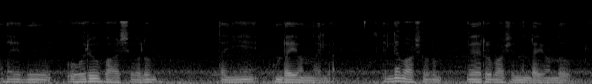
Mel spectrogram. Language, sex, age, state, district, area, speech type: Malayalam, male, 18-30, Kerala, Palakkad, rural, spontaneous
